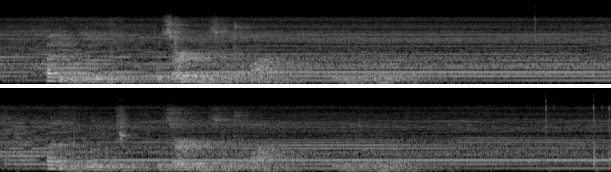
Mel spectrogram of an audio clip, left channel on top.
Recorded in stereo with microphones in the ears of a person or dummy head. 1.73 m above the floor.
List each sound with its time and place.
0.5 s a man speaking: 60° left (ahead or behind), 1.8 m; by 4.1 s 30° right (ahead or behind), 2.5 m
